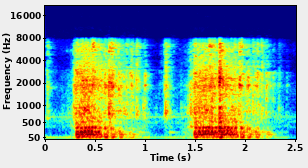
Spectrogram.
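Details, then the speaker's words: Husqvarna 266XP chainsaw being started for tuning after chain and bar service, fresh fuel added, spark confirmed: two brief bursts of firing on the pull, each dying within a second; fires but won't keep running, possibly still pulling fuel in. "all right it tried to start let's pull it"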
